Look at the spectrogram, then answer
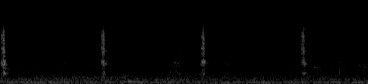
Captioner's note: none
